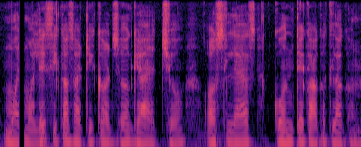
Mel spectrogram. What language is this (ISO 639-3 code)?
mar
